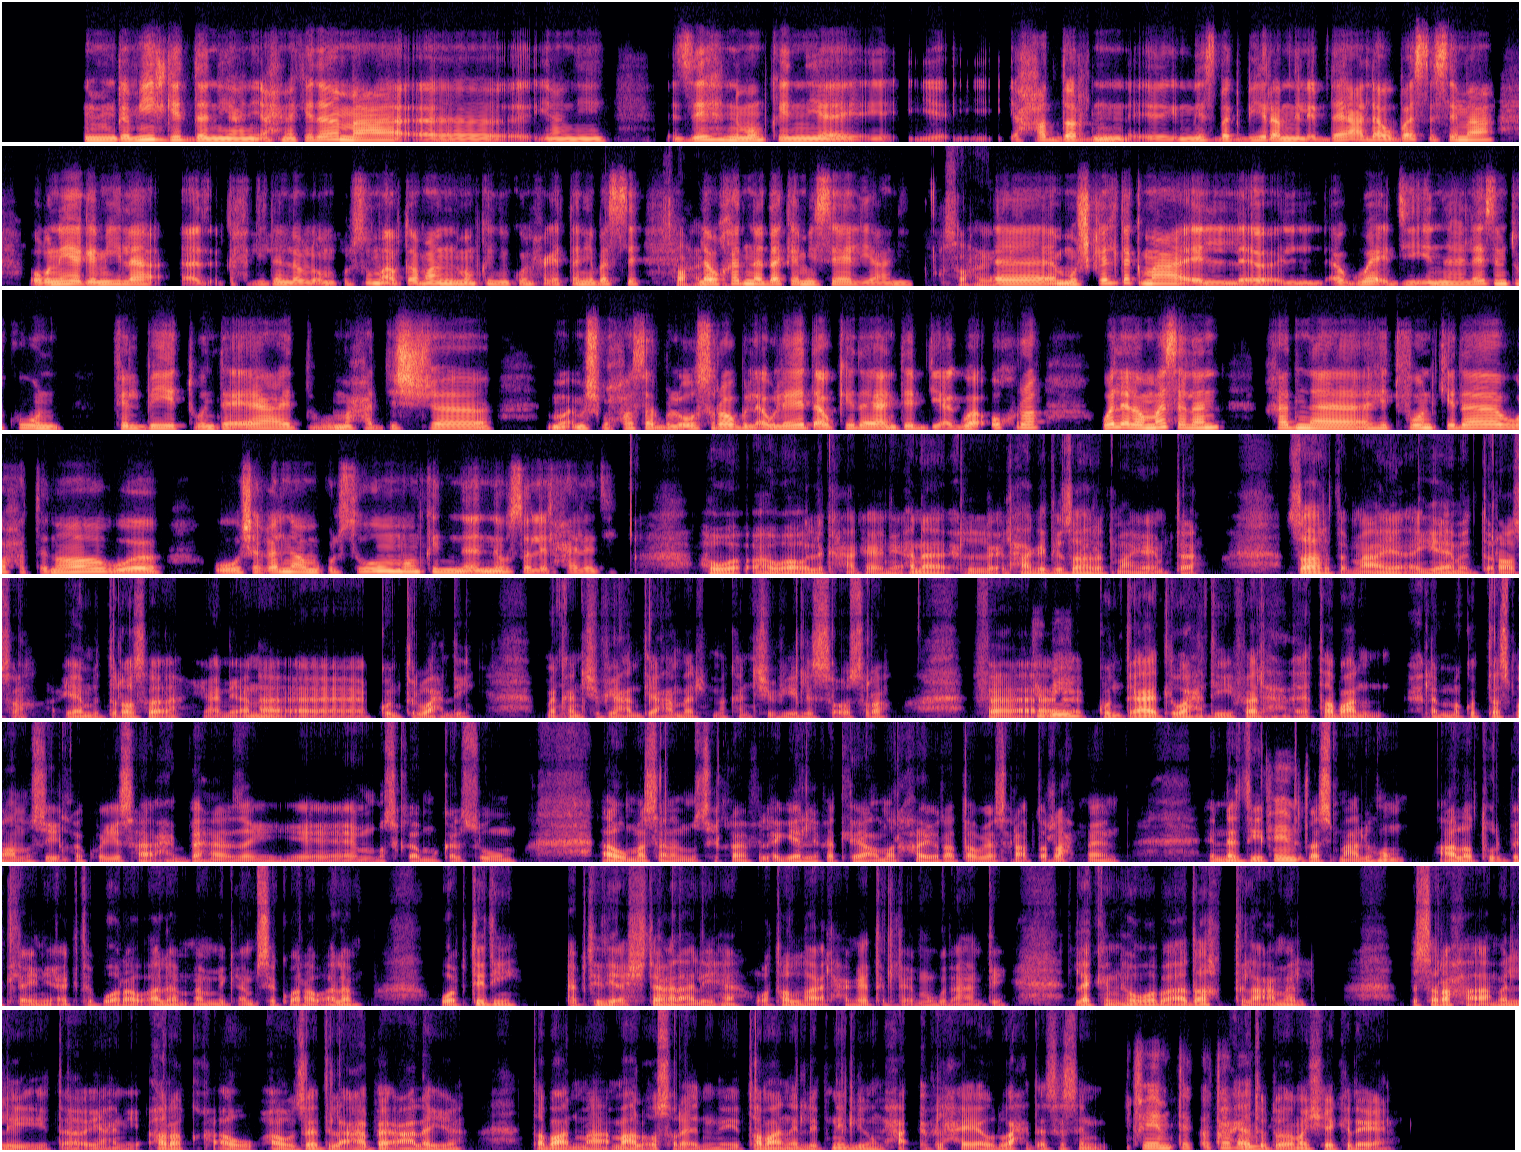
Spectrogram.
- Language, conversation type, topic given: Arabic, advice, إمتى وازاي بتلاقي وقت وطاقة للإبداع وسط ضغط الشغل والبيت؟
- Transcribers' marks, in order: other street noise; tapping; in English: "Headphone"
